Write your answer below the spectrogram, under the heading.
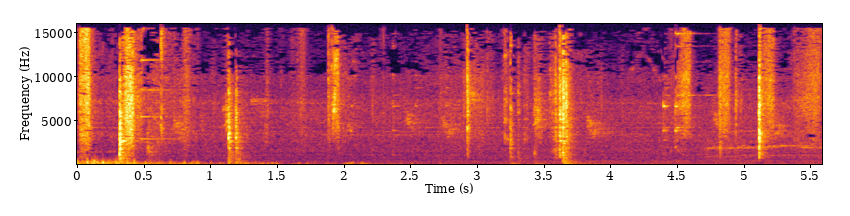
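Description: Scattered metal clinks and knocks, about four separate strikes, as the brake backing plate is worked loose and lifted off the truck's front steering knuckle.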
